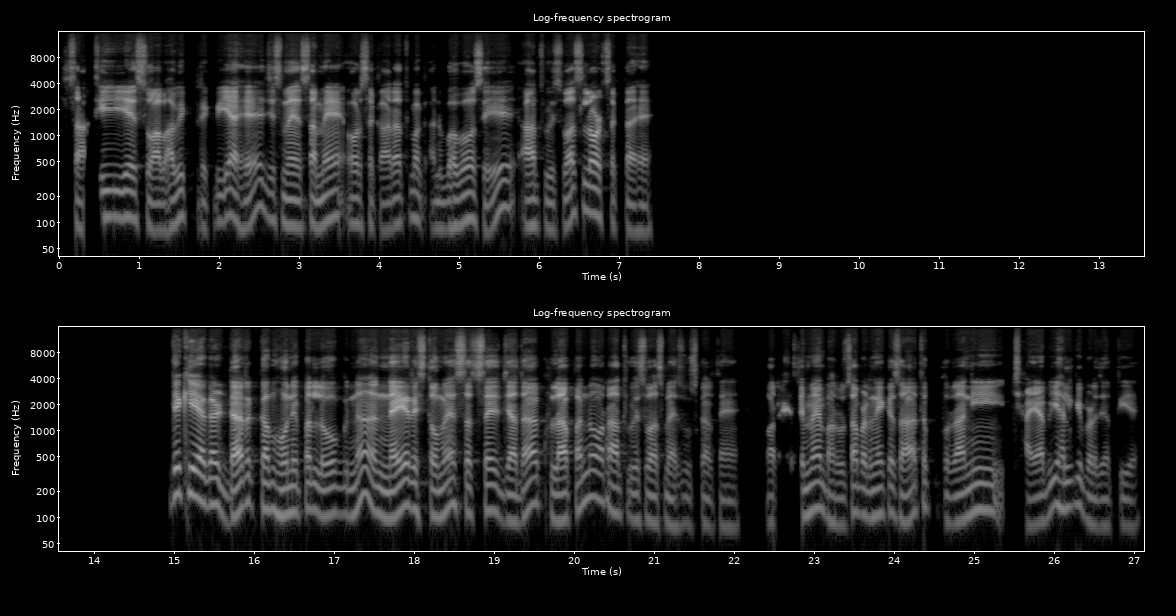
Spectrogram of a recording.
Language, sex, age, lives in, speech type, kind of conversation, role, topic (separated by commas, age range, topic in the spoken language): Hindi, male, 20-24, India, read, expert-assistant, expert, लोगों के बीच झगड़े अक्सर क्यों बढ़ जाते हैं, जबकि शुरुआत में वे छोटी-सी बात से शुरू होते हैं?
